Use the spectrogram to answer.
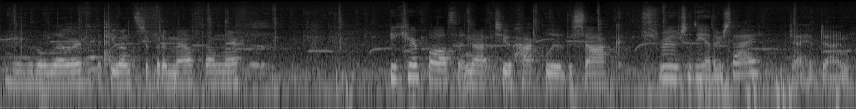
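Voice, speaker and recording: A woman's voice: lowish voice, moderate pace, vocal fry. A woman hosting a family craft video, chatting casually and encouragingly as she gives simple instructions. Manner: animated, encouraging when talking to the child. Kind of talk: casual craft tutorial and chat with a young child. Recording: echoey room with music underneath. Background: music.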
